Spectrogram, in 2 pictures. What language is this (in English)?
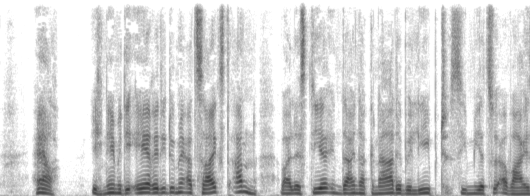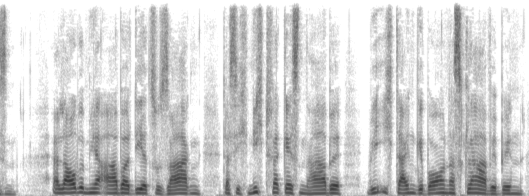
German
